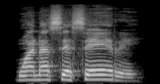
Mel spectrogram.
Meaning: doll
- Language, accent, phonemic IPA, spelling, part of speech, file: Swahili, Kenya, /mʷɑ.nɑ.sɛˈsɛ.ɾɛ/, mwanasesere, noun, Sw-ke-mwanasesere.flac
